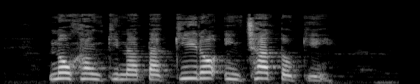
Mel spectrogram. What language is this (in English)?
South Ucayali Ashéninka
